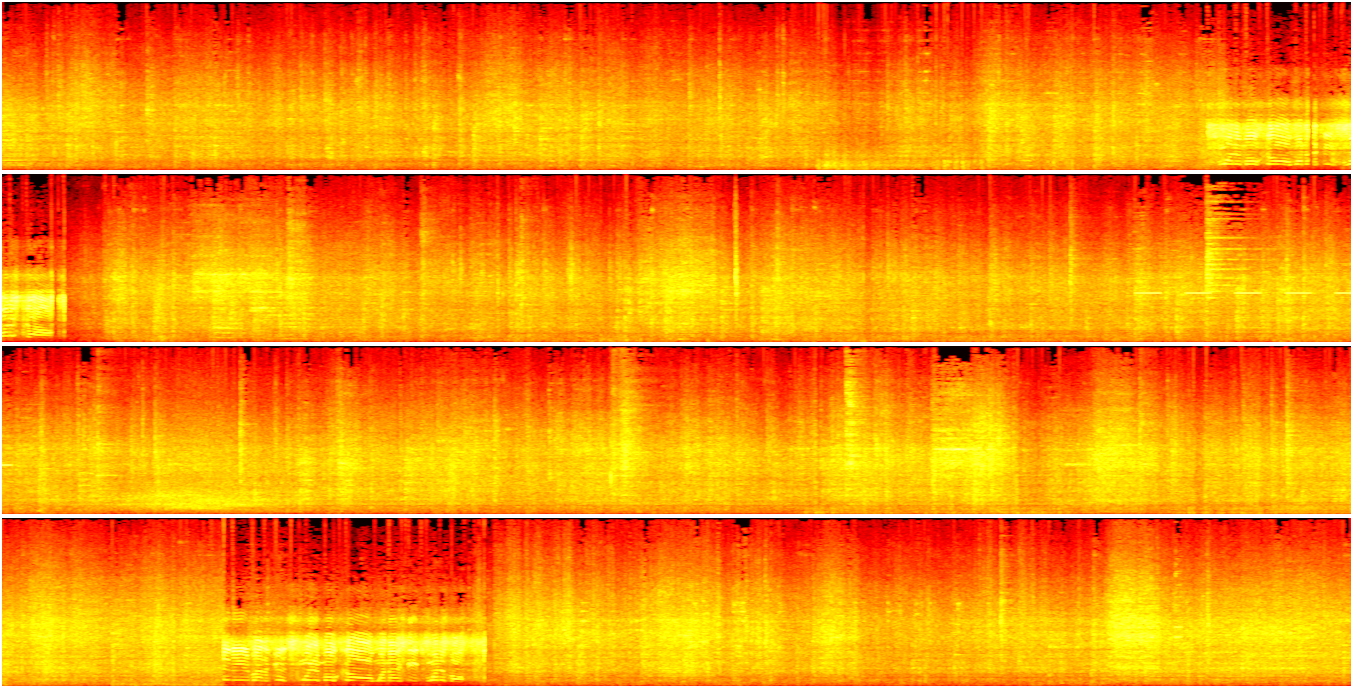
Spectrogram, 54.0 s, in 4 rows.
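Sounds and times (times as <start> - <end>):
freight train rolling past: 0.0 - 12.2, 14.2 - 43.6, 45.1 - 53.9
wheels clicking over rail joints: 0.5 - 8.6, 14.4 - 27.8, 30.2 - 42.7, 45.4 - 53.9.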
